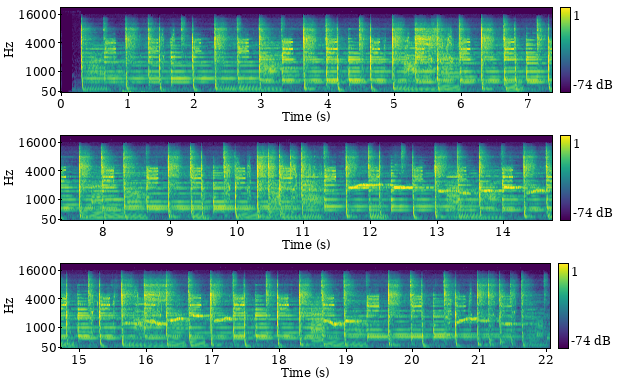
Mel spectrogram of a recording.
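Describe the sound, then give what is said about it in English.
A phone's electronic melodic tone chimes over and over in a steady repeating pattern, bright and fairly loud, continuing without a break and with no voices. “Who didn't turn their phone down?”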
